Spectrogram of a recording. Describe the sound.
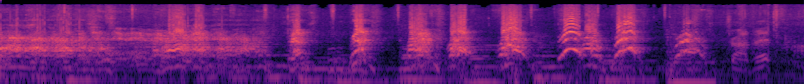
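A dog barks repeatedly in quick, sharp, loud bursts, with a person's voice mixed in among the barks, reprimanding the dog.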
